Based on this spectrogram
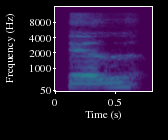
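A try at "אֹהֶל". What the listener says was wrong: Not L. Call ha'ohel, and what's this word?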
